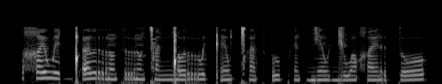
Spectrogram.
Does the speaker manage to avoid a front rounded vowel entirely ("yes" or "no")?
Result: yes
